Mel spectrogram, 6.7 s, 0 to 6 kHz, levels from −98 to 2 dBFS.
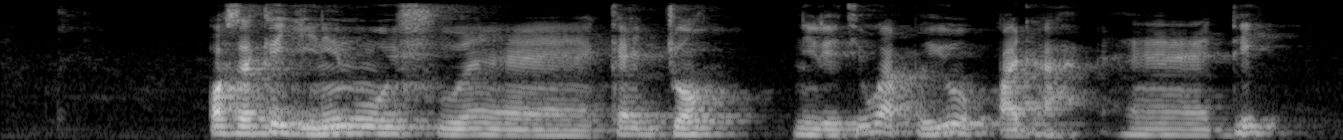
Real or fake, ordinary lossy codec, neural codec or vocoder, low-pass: real; none; none; 5.4 kHz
